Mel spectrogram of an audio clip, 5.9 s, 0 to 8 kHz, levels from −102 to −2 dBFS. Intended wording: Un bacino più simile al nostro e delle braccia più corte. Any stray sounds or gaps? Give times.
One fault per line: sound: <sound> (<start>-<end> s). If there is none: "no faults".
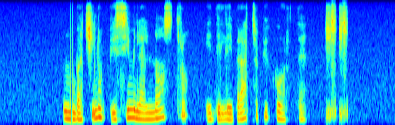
sound: laugh (4.9-5.2 s)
